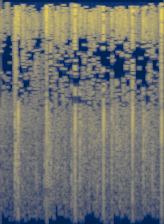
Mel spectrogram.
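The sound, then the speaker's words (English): An audience claps hands together in a steady rhythm as a hand clap of praise to the Lord, about six sharp, fairly quiet claps over a constant hiss of background noise, with no talking. “But I think we just need to give the Lord a hand clap of praise for what he did today.”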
